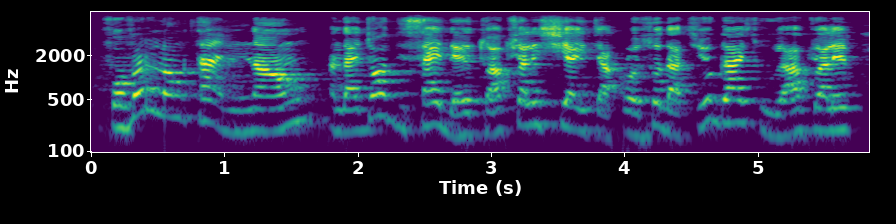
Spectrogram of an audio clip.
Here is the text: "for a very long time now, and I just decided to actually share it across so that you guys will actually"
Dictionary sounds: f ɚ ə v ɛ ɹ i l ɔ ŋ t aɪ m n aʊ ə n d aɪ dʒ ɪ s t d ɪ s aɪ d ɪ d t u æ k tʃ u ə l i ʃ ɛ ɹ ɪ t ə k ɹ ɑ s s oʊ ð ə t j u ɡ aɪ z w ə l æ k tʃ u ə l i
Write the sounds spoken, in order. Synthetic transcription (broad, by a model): f ə v ɛ ɹ i l ɔ ŋ t aɪ m n aʊ ə n d aɪ dʒ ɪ s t d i s aɪ d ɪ d t u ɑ k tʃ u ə l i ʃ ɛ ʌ ɪ t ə k ɹ ɑ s s oʊ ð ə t j u ɡ aɪ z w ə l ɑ k tʃ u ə l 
